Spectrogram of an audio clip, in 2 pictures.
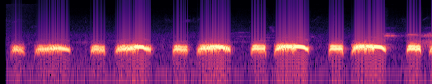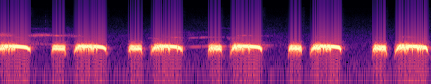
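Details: ["Spotted dove cooing in the deep 'thổ sấm' voice style, used to stimulate other doves. Low, hoarse coos repeat steadily about once a second in short paired notes, with a faint higher whine in the background."]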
